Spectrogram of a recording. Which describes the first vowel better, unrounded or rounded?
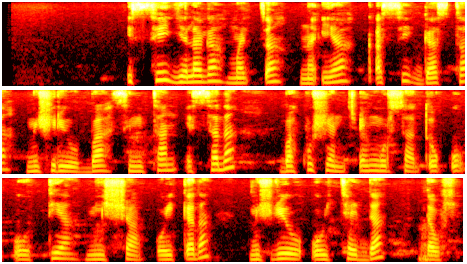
unrounded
